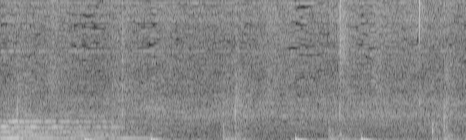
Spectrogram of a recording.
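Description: Heartbeat sound effect from a TV music cue: deep double thumps, lub-dub, about once a second. Under it a held ambient chord fades out about half a second in.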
